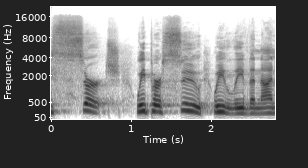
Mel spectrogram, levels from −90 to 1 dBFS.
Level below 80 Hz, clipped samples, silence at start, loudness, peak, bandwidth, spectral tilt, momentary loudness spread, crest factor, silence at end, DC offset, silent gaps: -76 dBFS; under 0.1%; 0 s; -22 LUFS; -6 dBFS; 17 kHz; -4.5 dB/octave; 8 LU; 16 dB; 0 s; under 0.1%; none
